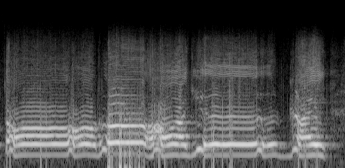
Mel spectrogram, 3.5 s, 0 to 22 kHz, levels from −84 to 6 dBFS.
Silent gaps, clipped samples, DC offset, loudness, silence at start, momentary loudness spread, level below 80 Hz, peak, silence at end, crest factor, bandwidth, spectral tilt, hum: none; under 0.1%; under 0.1%; -13 LUFS; 0.05 s; 4 LU; -40 dBFS; -2 dBFS; 0.1 s; 10 dB; 9.8 kHz; -5 dB/octave; none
